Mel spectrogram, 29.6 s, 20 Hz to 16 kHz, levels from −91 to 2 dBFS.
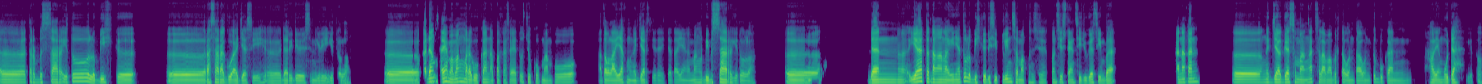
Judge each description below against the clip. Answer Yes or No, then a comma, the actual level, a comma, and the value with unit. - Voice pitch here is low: Yes, low, 115 Hz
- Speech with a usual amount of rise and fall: No, narrow, 1.8 semitones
